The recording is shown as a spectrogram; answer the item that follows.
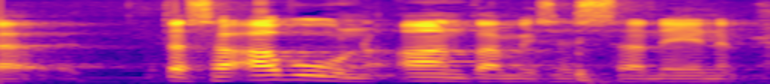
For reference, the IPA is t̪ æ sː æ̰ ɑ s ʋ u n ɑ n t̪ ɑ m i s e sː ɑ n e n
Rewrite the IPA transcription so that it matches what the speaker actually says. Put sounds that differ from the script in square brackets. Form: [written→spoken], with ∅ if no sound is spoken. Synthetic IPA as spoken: t̪ æ sː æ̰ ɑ [s→∅] ʋ u n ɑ n t̪ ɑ m i s e sː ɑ n [e→i] n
